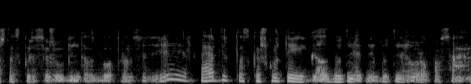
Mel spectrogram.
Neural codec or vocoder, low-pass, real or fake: vocoder, 22.05 kHz, 80 mel bands, HiFi-GAN; 5.4 kHz; fake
